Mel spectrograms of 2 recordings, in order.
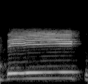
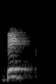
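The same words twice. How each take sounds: First: बेक stretched out, like "baaake"; long vowel in बेक. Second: बेक cut short, like "beck"; short vowel in बेक. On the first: Teacher shows the class how it is said, long-vowel बेक. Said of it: "क्या बोलते हैं?". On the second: Teacher shows how we don't say it, short-vowel बेक. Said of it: "बेक नहीं बोलते हैं ना हम". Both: Shown as a demonstration.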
